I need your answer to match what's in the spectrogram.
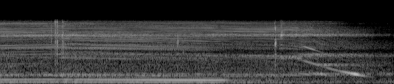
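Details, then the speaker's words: Cub Cadet 169 starter generator field braking test on a known-good unit: steady motor hum spun up, positive moved to F terminal, falling whine drops quickly as it brakes hard; healthy starter generator. "hear that it breaks right now see it's still on [Music] that is a good starter generator"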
